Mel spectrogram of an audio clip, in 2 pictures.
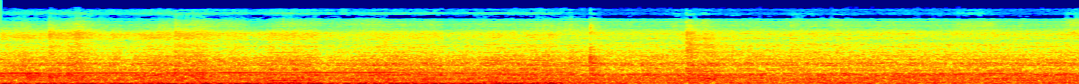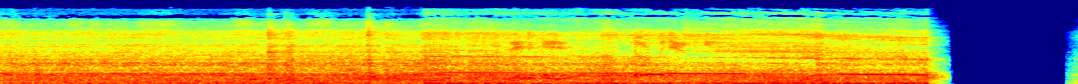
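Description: A train rumbles along the tracks with a steady roar.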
